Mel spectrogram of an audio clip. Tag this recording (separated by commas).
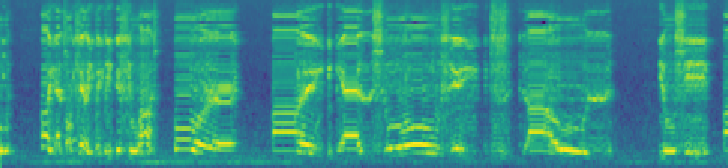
Speech synthesizer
